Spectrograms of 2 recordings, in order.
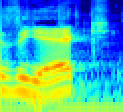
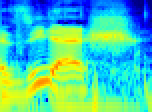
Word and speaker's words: Ziyech: mundo né até então todo mundo chamava de ziec ziec mas a pronúncia correta do nome dele é yeshi isso mesmo Zika Então vamos lá dito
